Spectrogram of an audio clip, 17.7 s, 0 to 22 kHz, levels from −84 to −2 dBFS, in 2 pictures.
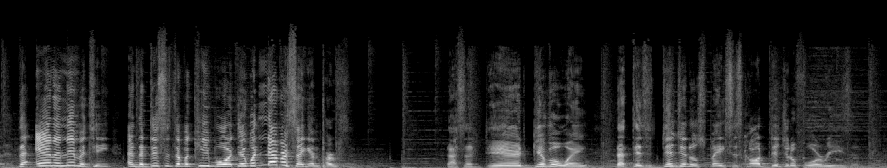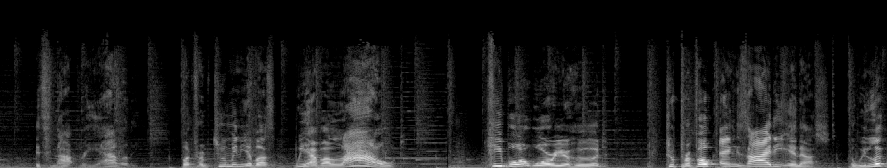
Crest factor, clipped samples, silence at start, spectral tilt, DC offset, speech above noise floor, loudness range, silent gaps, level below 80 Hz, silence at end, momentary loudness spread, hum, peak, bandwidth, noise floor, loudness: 20 dB; under 0.1%; 0 s; -4.5 dB/octave; under 0.1%; 29 dB; 9 LU; none; -52 dBFS; 0 s; 15 LU; none; 0 dBFS; 17.5 kHz; -50 dBFS; -21 LUFS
